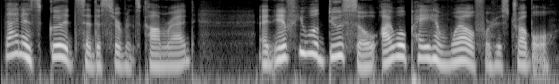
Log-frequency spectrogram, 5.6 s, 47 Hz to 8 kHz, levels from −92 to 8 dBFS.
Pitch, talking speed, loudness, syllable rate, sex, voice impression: 195 Hz, 225 wpm, -19 LUFS, 5.1 syllables/s, female, feminine, slightly gender-neutral, slightly young, slightly adult-like, thin, tensed, slightly powerful, bright, slightly soft, very clear, fluent, cute, intellectual, slightly refreshing, sincere, slightly calm, very friendly, reassuring, unique, slightly sweet, very lively, kind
